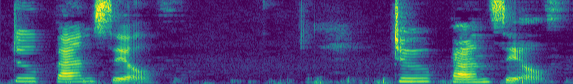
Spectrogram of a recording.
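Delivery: two pencils said slowly for repeating; slow, careful teacher's model; model pronunciation. Shown as a demonstration. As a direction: give the class a slow phrase to copy. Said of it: "cara membaca yang baik dan benarnya".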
